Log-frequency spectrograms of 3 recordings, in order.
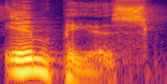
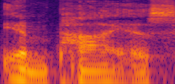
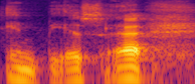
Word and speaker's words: impious: Uh, so if you're doing what they hate, that's impius. That is how you pronounce it. By the way, it's not impious, it's impas.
